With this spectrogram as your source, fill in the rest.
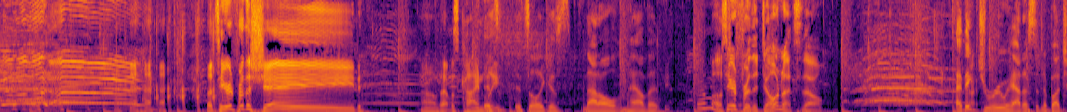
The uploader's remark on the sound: Live From Shamrock Donuts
